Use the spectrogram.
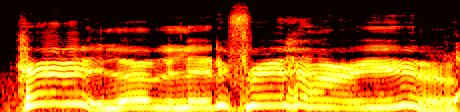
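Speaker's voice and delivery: very high put-on greeting; comic visitor. Visitor greeting the co-host, very high character voice. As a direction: greet in a silly, sky-high voice. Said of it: "Hey, look who's here".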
